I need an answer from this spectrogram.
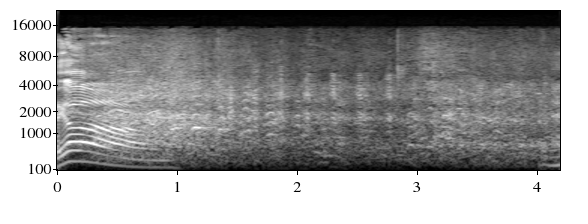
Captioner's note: laughter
